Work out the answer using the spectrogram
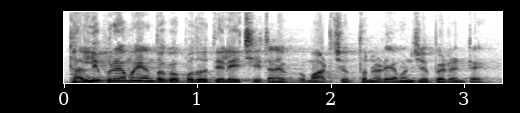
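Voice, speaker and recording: A man with a mid-range, expressive voice preaches a sermon to a gathering in a seminar hall, talking very fast. He tells stories and keeps firing rhetorical questions at the audience, and the echoey hall adds long reverb.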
